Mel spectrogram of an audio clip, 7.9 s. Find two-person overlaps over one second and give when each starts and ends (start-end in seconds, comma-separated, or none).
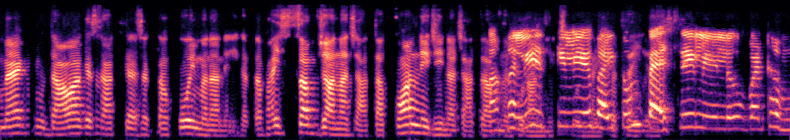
4.9-6.6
